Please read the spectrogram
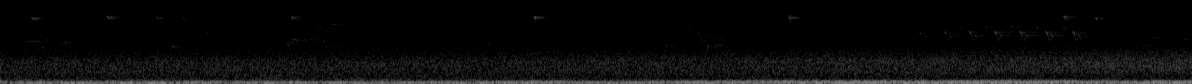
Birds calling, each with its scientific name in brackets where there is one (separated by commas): unidentified bird, Gray Catbird (Dumetella carolinensis), Ovenbird (Seiurus aurocapilla)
